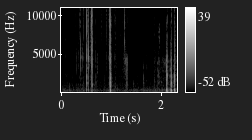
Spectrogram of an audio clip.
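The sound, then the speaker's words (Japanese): Crunching bites of a cheese-flavored snack: a few sharp, dry crackling bursts, one standing out loudest, then a quick cluster of crunches near the end, with no talking. “でもなんかこれ今用意していただいたのチーズ味ですけど、ザンギ味とかありますよね、唐揚げ、北海道でいう唐揚げですけど。いただきます。”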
